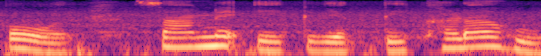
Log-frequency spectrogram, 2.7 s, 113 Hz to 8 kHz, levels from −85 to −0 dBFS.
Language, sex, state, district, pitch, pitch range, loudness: Hindi, female, Punjab, Fazilka, 180 Hz, 170-230 Hz, -15 LUFS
